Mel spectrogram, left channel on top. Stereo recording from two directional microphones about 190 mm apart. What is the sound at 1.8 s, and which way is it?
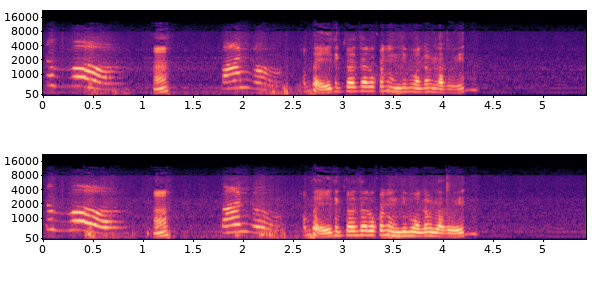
Speech, 15° right (ahead or behind).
